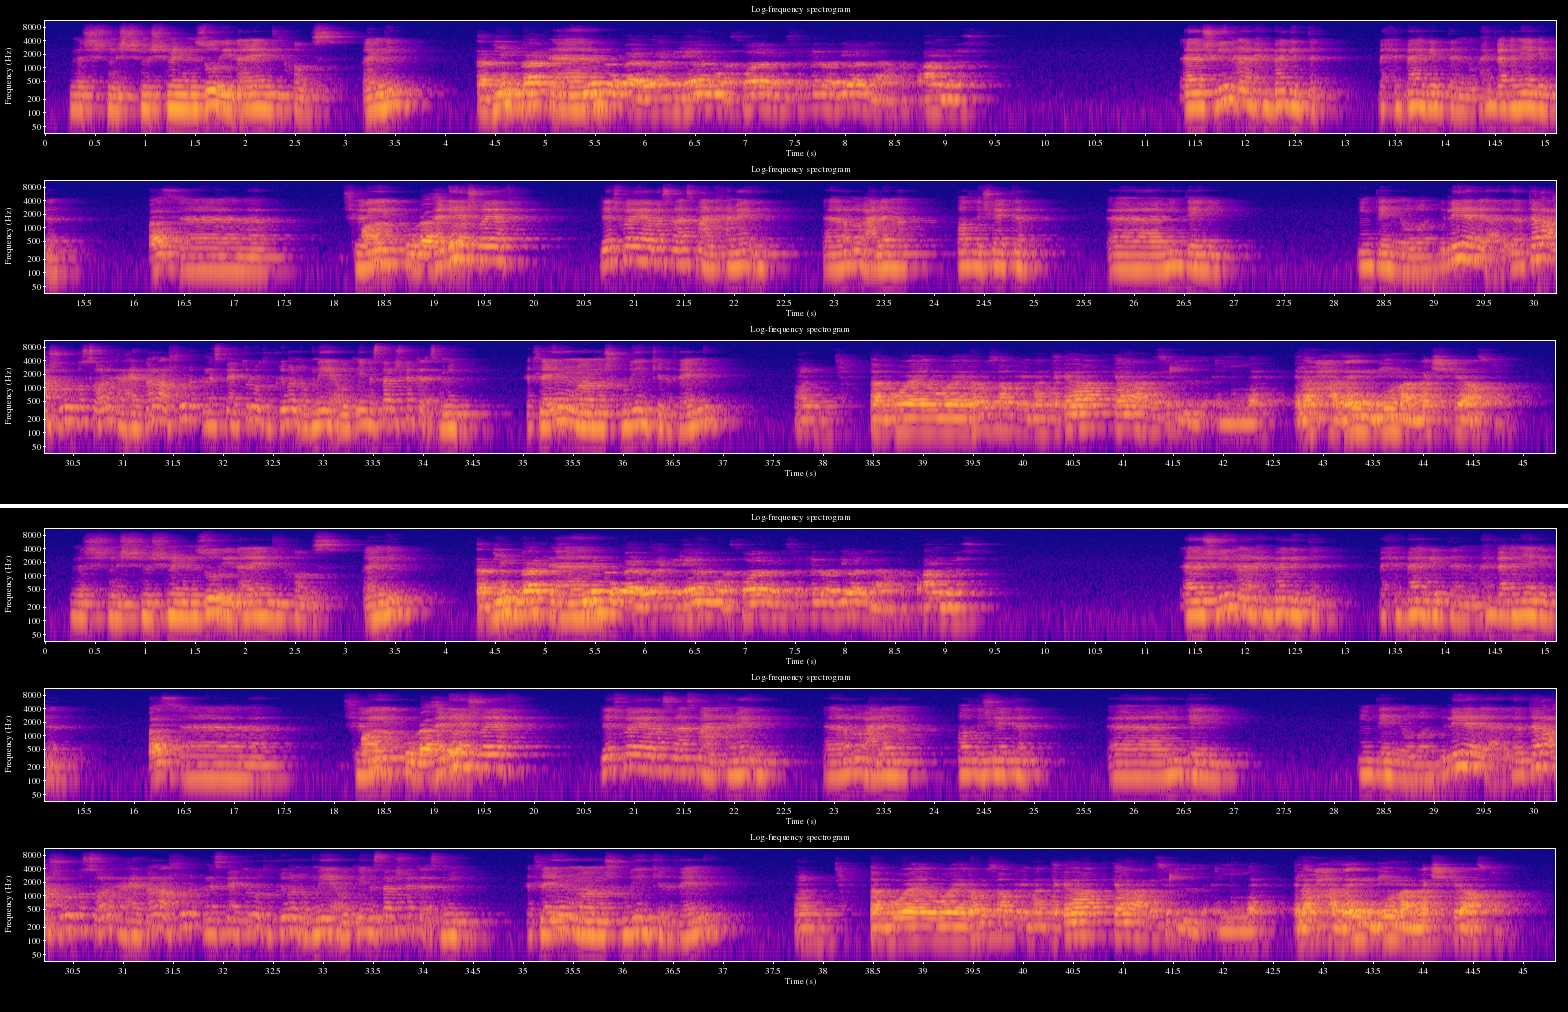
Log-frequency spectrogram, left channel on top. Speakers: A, on the left (about 40°); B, on the right (about 40°).
A: مش مش مش من ذوقي الأغاني دي خالص فاهمني
B: طب ليك بقى في
A: آه
B: شيرين و... وأنغام وأصالة والناس الحلوة دي ولا أبو عمرو بس؟
A: آه شيرين أنا بحبها جدا بحبها جدا وبحب أغانيها جدا
B: بس
A: آه شيرين
B: ما اكيد في بس
A: آه، ليا
B: بقى
A: شوية في ليا شوية مثلا أسمع الحماقي آه، راغب علامة فضل شاكر آه، مين تاني مين تاني والله ليا آه، تامر عاشور بص أقول لك على حاجة تامر عاشور أنا سمعت له تقريبا أغنية أو اتنين بس أنا مش فاكر أساميهم هتلاقيهم آه، مشهورين كده فاهمني
B: مم. طب و... ورامي صبري ما انت كده بقى بتتكلم عن الناس ال... ال... اللي هي الحزيني دي ما مالكش فيها اصلا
